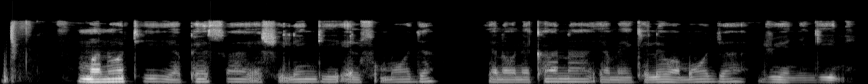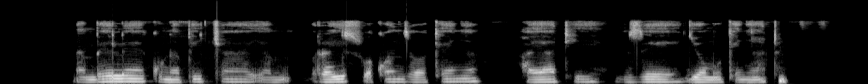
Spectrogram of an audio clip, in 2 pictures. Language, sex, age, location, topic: Swahili, male, 18-24, Kisii, finance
